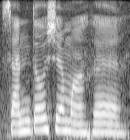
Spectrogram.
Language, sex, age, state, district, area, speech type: Tamil, female, 18-30, Tamil Nadu, Tirunelveli, rural, read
